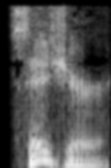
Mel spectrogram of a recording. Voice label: "scissure", English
